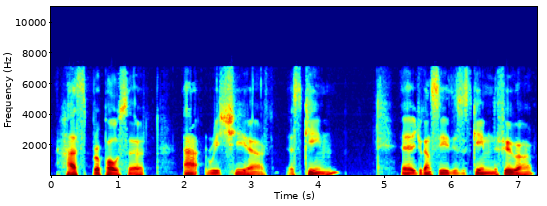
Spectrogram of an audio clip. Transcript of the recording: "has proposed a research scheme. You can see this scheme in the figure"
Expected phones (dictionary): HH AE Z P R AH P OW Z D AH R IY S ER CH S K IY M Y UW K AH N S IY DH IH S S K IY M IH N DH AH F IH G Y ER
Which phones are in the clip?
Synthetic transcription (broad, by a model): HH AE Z P R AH P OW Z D AH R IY SH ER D S K IY M Y UW K AH N S IY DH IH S S K IY M IH N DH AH F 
